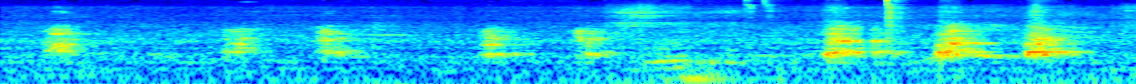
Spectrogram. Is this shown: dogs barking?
yes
